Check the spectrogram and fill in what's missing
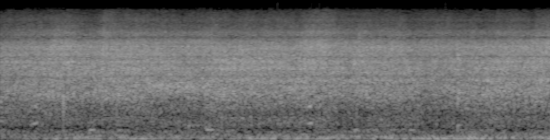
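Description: Pork tenderloin cooking down in a pan outdoors, a steady, even sizzle and hiss that holds at the same level throughout with no pauses.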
